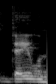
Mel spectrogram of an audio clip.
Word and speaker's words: Daylin: right first of all he told me it's daylon not Dylan which I butchered that yesterday so my apologies um it's spelled like Dylan which you you would think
